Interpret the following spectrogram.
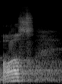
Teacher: یہاں بھی حمزہ پڑھیں گے، الف نہیں پڑھیں گے اور حمزے کے بعد صاد کو موٹا پڑھیں گے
